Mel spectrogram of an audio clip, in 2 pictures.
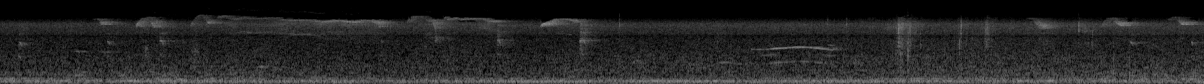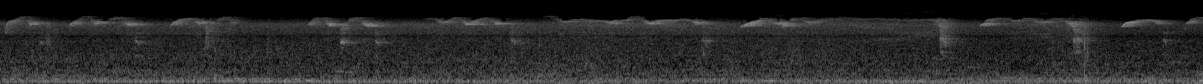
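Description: Birds chirping: many short, high chirps in quick runs, with one lower whistled note about eight seconds in, over a steady background hiss.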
